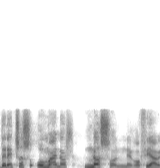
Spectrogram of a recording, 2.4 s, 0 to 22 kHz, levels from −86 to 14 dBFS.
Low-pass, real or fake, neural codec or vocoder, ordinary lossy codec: none; fake; codec, 16 kHz, 2 kbps, X-Codec, HuBERT features, trained on general audio; none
